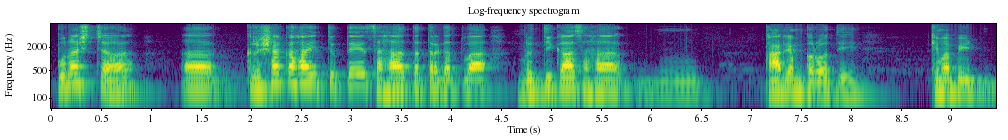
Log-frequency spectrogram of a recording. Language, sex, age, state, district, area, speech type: Sanskrit, male, 18-30, Karnataka, Uttara Kannada, rural, spontaneous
